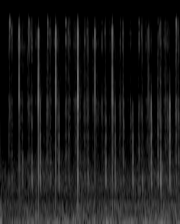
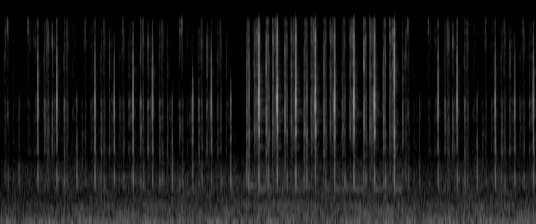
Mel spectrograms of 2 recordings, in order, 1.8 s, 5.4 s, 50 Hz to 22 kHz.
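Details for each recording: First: Glorious Lynx linear keyboard switch over-lubed with Krytox 205g0, pressed bare without keycaps: rapid presses with a faintly soft, wet edge, lube audibly making noise and feel slightly changed versus properly lubed switches. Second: Glorious Lynx linear switch lightly lubed with Krytox 205g0, typed without keycaps: quick crisp high clacks, no scratchy grit, noticeably smoother than the dry switch.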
